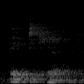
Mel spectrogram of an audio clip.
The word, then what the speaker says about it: Aitken: It's spelled A-I-T as in Tom, K-E-N as in Nancy, pronounced like the number 8, and Ken as in your next of kin, Aitken.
